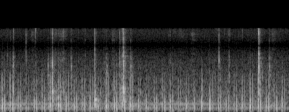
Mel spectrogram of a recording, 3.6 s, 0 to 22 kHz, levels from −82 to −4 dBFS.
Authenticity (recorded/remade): recorded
